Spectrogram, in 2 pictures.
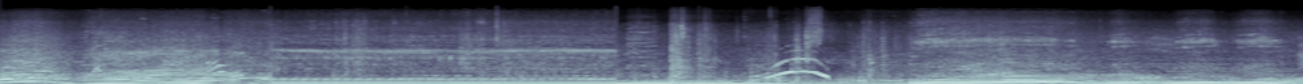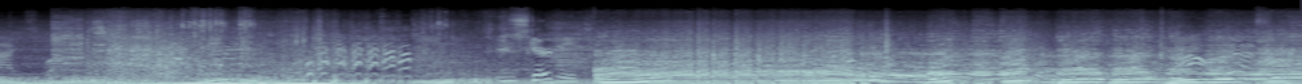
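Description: Rock buggy engines revving hard in repeated rising and falling surges as the buggies crawl up steep rock, the sound changing abruptly every several seconds from one climb to the next. About three seconds in, a steady high whine runs for a few seconds.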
